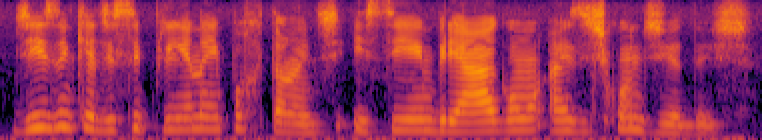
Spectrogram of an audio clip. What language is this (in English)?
Portuguese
